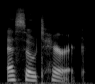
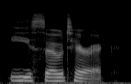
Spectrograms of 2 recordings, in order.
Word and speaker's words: esoteric: Another interesting one, esoteric. E S O T E R I C. Esoteric four syllables stress on the third. Eoteric.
